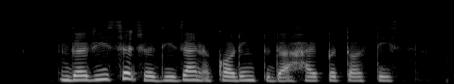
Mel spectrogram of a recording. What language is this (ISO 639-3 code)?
eng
